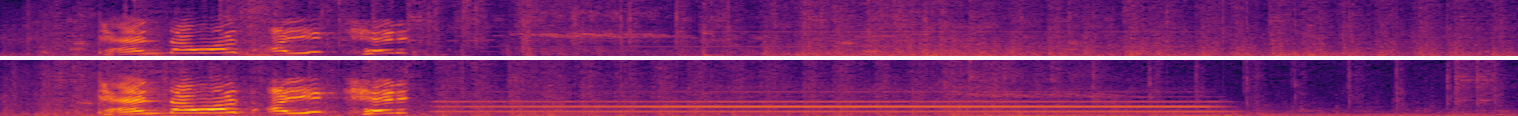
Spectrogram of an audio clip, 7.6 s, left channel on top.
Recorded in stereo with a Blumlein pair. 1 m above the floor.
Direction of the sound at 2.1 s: 50° right.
